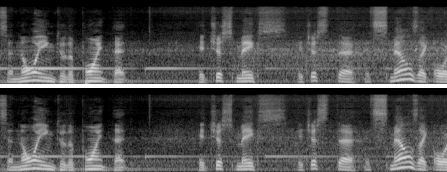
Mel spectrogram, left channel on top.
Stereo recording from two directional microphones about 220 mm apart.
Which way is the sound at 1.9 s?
5° right (ahead or behind).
